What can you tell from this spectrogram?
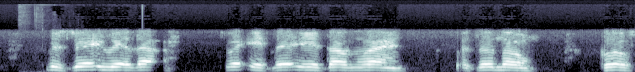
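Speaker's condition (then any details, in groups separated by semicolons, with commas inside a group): Motor neuron disease; diagnosed about 3 years ago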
